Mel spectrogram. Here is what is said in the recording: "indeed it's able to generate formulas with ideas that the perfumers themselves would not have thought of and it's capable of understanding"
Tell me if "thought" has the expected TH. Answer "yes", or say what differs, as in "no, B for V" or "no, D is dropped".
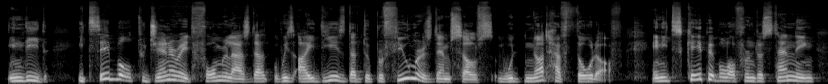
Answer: yes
